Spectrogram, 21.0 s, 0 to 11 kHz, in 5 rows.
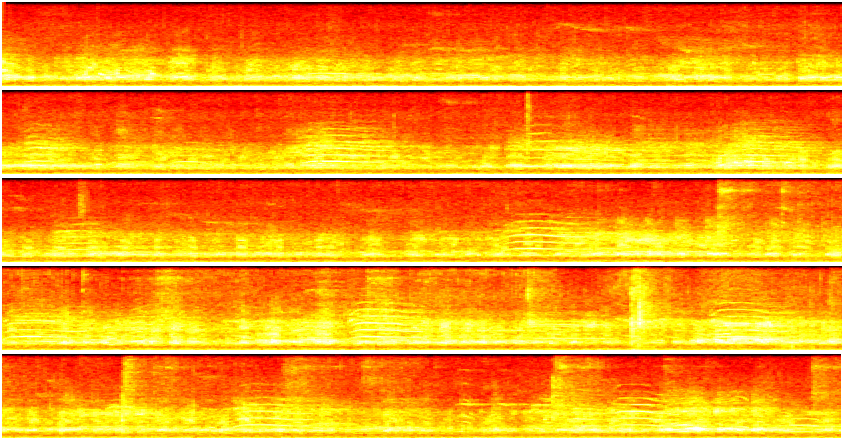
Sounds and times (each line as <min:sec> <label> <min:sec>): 0:00.0 aircraft 0:20.9
0:00.0 many geese gathering at the pond 0:20.9
0:06.3 traffic noise 0:20.9
0:06.4 trains 0:20.9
